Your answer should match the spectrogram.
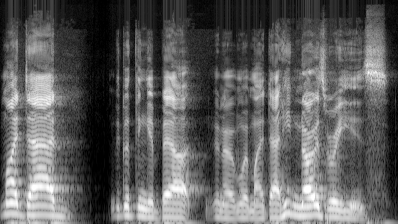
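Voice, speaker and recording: A young Australian man hosting a casual podcast chat, relaxed and chatty, laughing easily. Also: medium pitch, normal speed, clear, resonant tone. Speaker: podcast host.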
